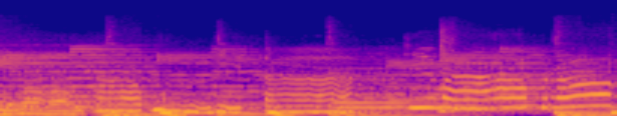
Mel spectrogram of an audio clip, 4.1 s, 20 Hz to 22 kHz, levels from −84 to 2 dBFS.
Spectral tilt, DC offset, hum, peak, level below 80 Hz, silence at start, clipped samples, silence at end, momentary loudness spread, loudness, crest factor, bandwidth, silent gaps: -8 dB/octave; under 0.1%; none; -4 dBFS; -30 dBFS; 0 s; under 0.1%; 0 s; 3 LU; -20 LUFS; 14 dB; 9.6 kHz; none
